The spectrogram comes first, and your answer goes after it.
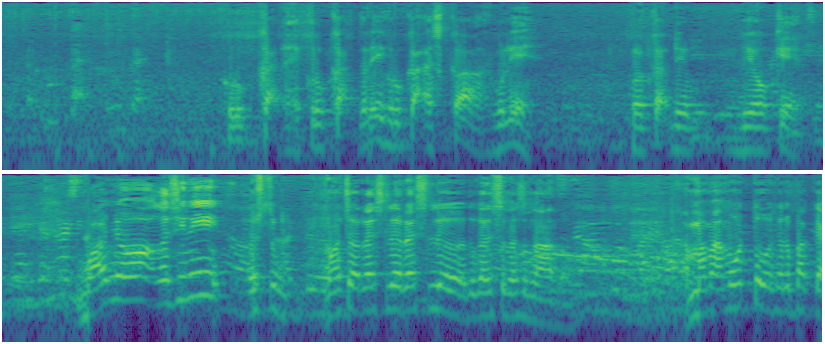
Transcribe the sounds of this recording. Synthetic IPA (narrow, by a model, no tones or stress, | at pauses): kəɾuka̰t̪akəɾukat̪̚d̪alikəɾukat̪̚askabolɛh | kəɾuka̰t̪̚diədiəoke | baɲɔʔkaʔs̬iniust̪umat͡ʃamrɛsləɾɛslət̪ukalasəŋas̬əŋat̪o | amamaʔmot̪okalupaka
